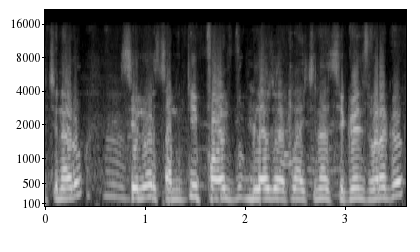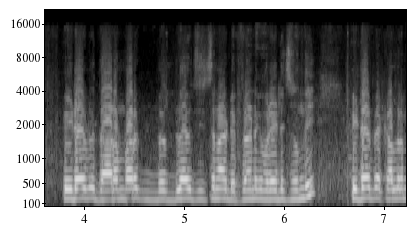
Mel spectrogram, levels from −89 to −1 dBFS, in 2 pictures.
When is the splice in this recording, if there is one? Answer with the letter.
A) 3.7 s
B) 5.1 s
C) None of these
A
